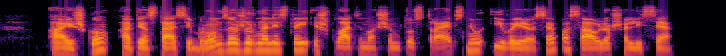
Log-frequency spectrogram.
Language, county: Lithuanian, Panevėžys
